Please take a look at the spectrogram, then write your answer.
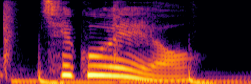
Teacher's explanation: The vowel in, choego, is a diphthong that sounds like we in English, as in wet. Many learners simplify it to O or E.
